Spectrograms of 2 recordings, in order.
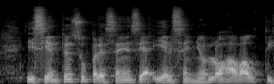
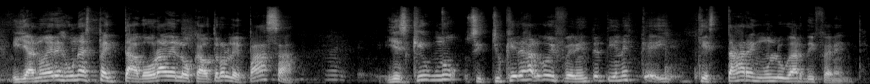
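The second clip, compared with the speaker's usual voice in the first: higher, louder preaching push; rising preaching; 7 semitones higher, 4 dB louder than usual. Real, not acted. A pastor exhorting a young woman to seek more, raised preaching. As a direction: lift the voice to exhort the listener.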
